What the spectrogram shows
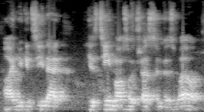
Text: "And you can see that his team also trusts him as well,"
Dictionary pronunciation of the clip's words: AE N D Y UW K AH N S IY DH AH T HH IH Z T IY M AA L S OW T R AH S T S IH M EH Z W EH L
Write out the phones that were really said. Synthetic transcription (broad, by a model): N Y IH K AH N S IY DH AH T HH IH Z T IY M AA L S OW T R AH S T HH IH M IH Z W EH L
